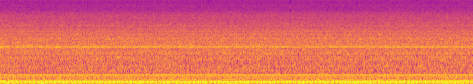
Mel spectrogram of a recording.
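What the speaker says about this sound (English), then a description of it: "there's still that horrible humming noise from my transformer" Steady electrical hum from a transformer in an indoor art workspace, a continuous drone with constant tonal lines under faint broadband hiss, unchanging throughout with no speech.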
